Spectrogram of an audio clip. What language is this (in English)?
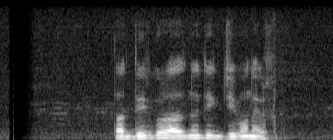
Bangla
